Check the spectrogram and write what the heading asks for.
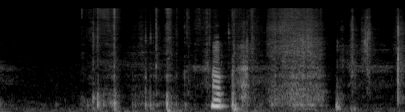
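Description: Craft materials handled on a cutting mat: a few light clicks and knocks, then a short papery scrape about two-thirds of the way through.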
